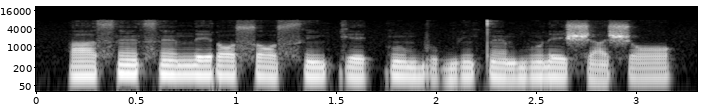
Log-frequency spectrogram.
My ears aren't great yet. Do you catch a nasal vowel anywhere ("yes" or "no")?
yes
